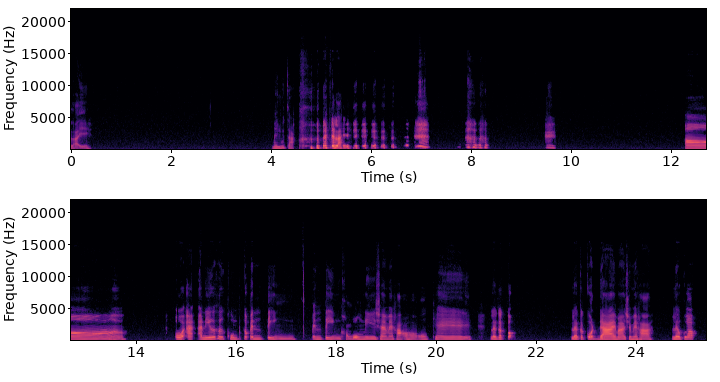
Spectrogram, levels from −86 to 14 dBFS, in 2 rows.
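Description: No technical faults occur at any point in the recording.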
